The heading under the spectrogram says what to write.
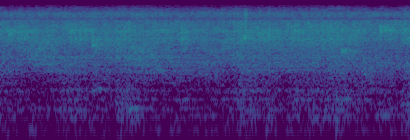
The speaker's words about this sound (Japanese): さりげなく風呂入ってるだけなんで。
